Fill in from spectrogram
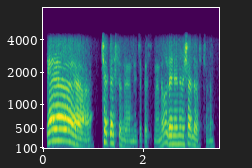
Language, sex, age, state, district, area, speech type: Telugu, male, 18-30, Telangana, Mahabubabad, urban, conversation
